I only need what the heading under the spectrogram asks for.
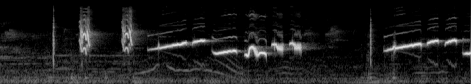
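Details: White-rumped shama used as a morning lure: after a few sharp clicks, clear rising whistled notes climb in steps, followed by wavering warbles, a pause, then more ascending whistles.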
